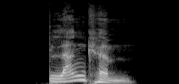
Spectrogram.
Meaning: strong dative masculine/neuter singular of blank
- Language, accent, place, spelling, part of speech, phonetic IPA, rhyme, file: German, Germany, Berlin, blankem, adjective, [ˈblaŋkəm], -aŋkəm, De-blankem.ogg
